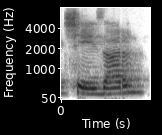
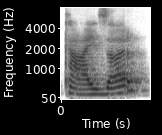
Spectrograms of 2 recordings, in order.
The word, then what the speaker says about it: Caesar: E quindi in Italia siamo abituati a dire Cesar, per esempio, Cesare, invece di Caesar, e dopo vi spiegherò la differenza, perché appunto la tradizione italiana ha portato a questo tipo di pronuncia.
